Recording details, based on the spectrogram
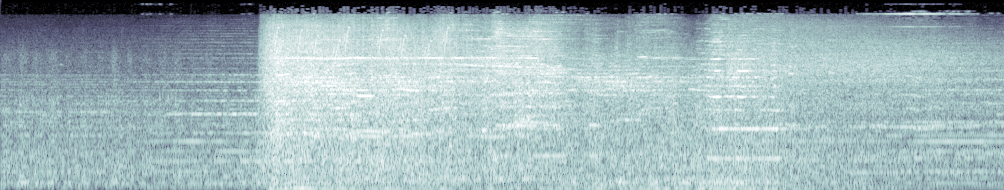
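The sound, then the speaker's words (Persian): A train rumbles steadily along the rails, then loud grinding brakes and squealing wheels cut in as it slows to a stop for a flock of sheep, with the harsh metallic noise filling the rest. “قطار واستاده. چه خبر شده؟”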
